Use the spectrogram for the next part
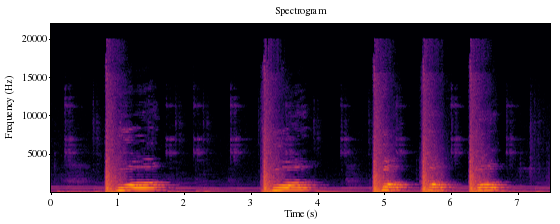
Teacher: Same as bo. Po is a bilabial and plosive initials, but the only difference is that po is aspirated. When you pronounce po, the airflow is stronger and you need to exhale more.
